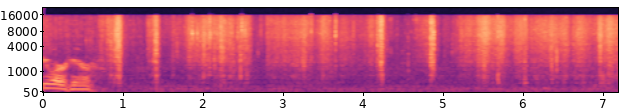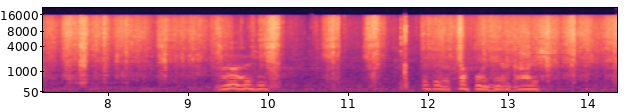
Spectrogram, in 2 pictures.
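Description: A man speaks briefly and calmly close by.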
